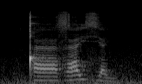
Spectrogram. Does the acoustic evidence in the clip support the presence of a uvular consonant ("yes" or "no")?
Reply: no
